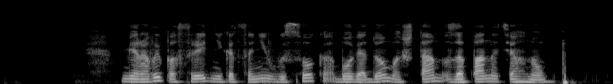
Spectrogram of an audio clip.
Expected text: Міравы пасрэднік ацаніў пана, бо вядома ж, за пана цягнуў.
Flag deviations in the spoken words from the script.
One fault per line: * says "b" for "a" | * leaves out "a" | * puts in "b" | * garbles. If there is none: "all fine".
* says "высока" for "пана"
* puts in "там"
